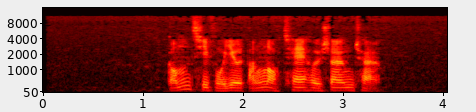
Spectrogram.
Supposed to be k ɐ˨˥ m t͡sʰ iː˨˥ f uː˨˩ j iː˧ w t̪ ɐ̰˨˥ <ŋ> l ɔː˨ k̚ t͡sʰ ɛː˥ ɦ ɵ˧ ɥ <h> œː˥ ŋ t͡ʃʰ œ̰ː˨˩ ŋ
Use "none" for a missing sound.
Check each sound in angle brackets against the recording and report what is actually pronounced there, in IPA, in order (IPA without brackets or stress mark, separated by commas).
ŋ, s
